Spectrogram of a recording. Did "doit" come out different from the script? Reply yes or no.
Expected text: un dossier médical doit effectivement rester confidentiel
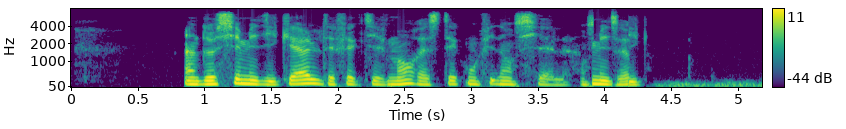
yes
